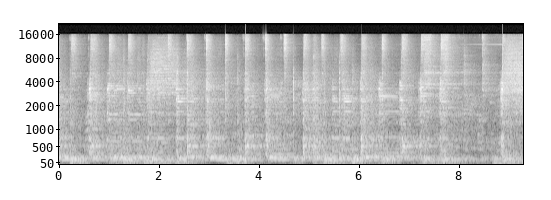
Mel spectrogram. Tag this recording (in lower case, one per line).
music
